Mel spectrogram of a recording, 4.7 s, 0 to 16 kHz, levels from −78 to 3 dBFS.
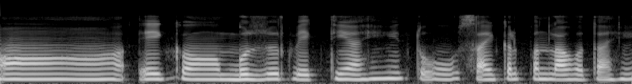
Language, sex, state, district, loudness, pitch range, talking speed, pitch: Marathi, female, Maharashtra, Nagpur, -16 LUFS, 220-230 Hz, 125 wpm, 230 Hz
